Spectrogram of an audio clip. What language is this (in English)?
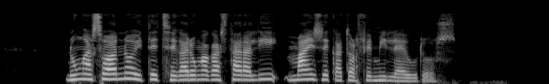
Galician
